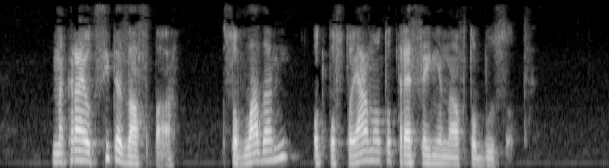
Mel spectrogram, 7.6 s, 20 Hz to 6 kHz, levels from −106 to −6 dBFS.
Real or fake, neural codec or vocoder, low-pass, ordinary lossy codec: real; none; 5.4 kHz; MP3, 32 kbps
